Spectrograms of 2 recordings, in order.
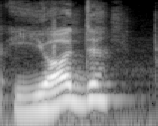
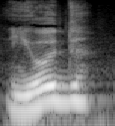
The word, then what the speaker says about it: Yud: It's pronounced either Yod or Yud. It doesn't matter, it's both the same.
